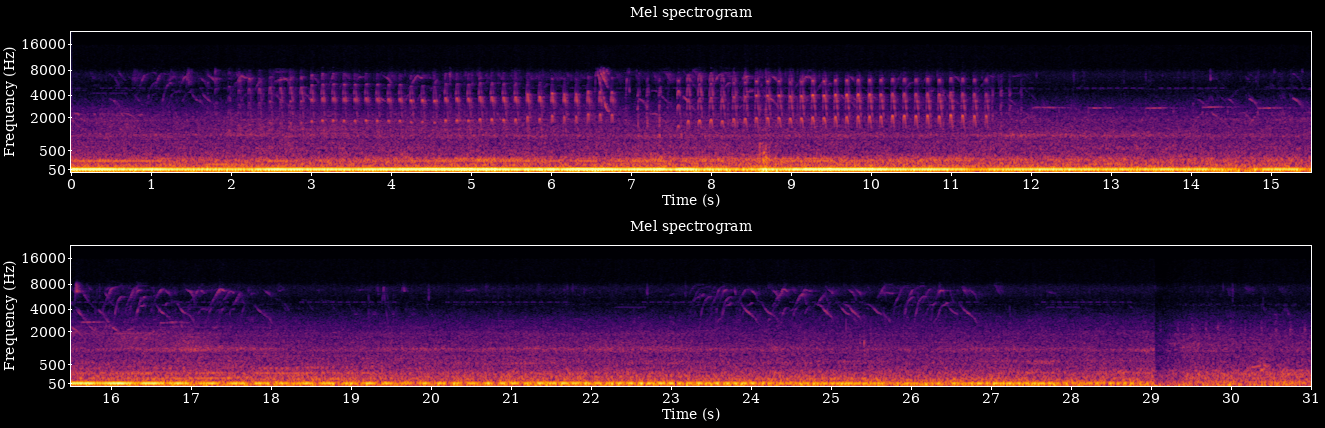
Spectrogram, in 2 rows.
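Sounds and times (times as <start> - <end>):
bird singing fast trill: 0.0 - 18.1
steady low hum: 0.0 - 31.0.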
